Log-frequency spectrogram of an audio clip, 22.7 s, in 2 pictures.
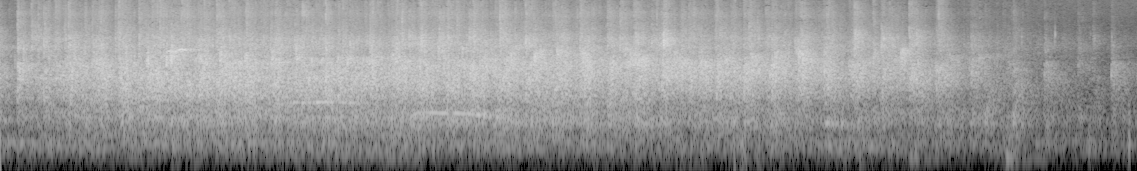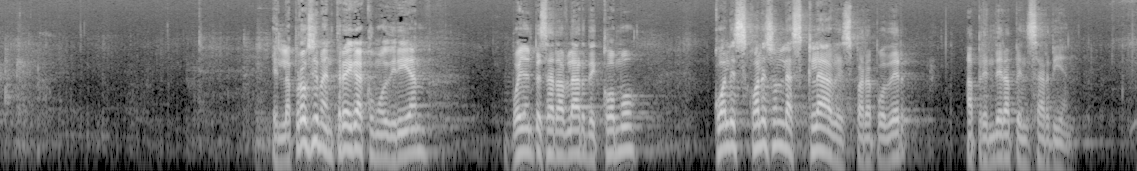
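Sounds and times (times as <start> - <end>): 
audience applause: 0.0 - 11.7
speech: 14.2 - 15.8, 16.5 - 17.9, 18.5 - 22.2.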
